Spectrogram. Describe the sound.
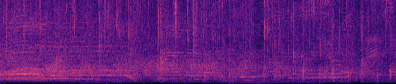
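An audience applauds steadily for several seconds, a dense wash of many hands clapping at an even level, with some voices from the crowd mixed in.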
